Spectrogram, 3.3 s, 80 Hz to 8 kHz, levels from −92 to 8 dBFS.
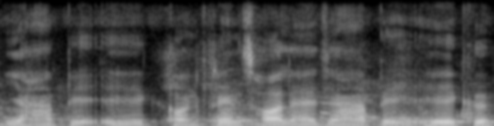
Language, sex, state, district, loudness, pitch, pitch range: Hindi, male, Bihar, Kaimur, -19 LUFS, 130 Hz, 125-135 Hz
